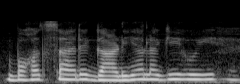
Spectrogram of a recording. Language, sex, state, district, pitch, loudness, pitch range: Hindi, female, Bihar, Patna, 225 Hz, -16 LUFS, 210-230 Hz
